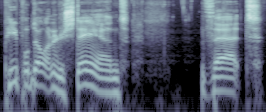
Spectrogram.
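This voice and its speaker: A man's voice: medium pitch, slow, a little mellow, no room sound. A blunt man rants in a heated, casual way and swears freely. He acts out both sides of each argument in quoted voices. The sound is dry and close, with no room around it. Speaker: streamer ranting on workplace issues. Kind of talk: casual rant.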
